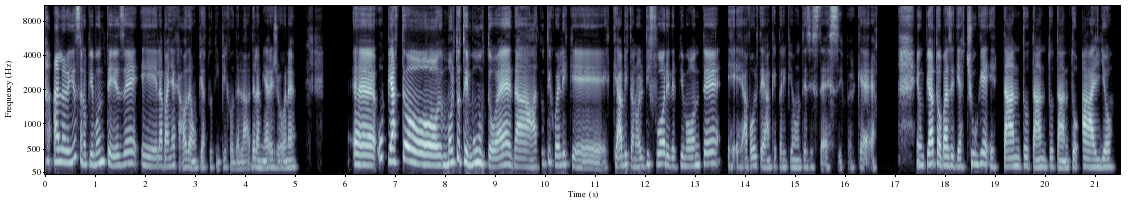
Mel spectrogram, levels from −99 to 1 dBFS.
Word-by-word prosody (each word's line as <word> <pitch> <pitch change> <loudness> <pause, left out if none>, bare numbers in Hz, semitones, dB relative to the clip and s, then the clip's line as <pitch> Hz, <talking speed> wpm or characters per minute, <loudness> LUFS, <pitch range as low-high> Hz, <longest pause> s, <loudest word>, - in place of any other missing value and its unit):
allora 250 -2 +3
io 245 +8 -2
sono 275 - +1
piemontese 215 0 -2
e 175 -4 -7
la 165 0 -3
bagna 165 +3 -3
càuda 155 -4 -7
è - - -4
un 130 +1 -8
piatto 150 +2 -12
tipico 155 - -16
della 120 +2 -10
della 155 -3 -5
mia 140 0 -4
regione, 145 0 -6 1.1
ehm, 195 - +6
un 335 +2 -2
piatto 230 - +7
molto 235 +10 -1
temuto 210 -6 +1
eh, 195 +4 +5
da 160 -2 0
tutti 220 +6 -12
quelli 195 -1 -4
che 130 - -5
che - - -3
abitano 180 -4 -1
al 160 +2 -8
di 200 +5 -8
fuori 210 -1 -1
del 165 -2 -10
Piemonte 195 +7 -2
e 165 -1 -13
e - - -12
a 160 - -4
volte 170 0 -5
anche 145 +4 -9
per 150 0 -13
i - - -12
piemontesi 145 0 -12
stessi 140 -2 -2
perché 140 +1 -7 0.9
è - - -5
un 185 - -5
piatto 215 +1 +6
a - - +4
base 180 0 +2
di 160 -1 -6
acciughe 205 +7 -3
e 155 -2 -12
tanto, 165 +1 +2
tanto, 150 +2 -4
tanto 140 +1 -4
aglio. 150 -1 0
170 Hz, 155 wpm, -23 LUFS, 150-210 Hz, 1.1 s, piatto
